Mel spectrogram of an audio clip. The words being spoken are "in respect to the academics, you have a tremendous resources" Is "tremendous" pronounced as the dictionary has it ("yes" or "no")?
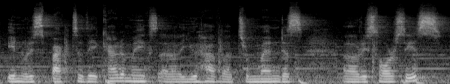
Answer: yes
